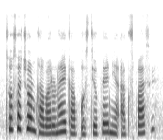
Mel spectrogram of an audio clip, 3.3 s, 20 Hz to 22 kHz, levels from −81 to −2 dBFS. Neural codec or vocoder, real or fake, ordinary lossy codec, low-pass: autoencoder, 48 kHz, 128 numbers a frame, DAC-VAE, trained on Japanese speech; fake; none; 14.4 kHz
